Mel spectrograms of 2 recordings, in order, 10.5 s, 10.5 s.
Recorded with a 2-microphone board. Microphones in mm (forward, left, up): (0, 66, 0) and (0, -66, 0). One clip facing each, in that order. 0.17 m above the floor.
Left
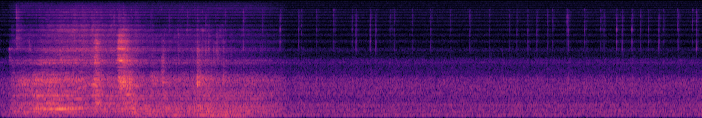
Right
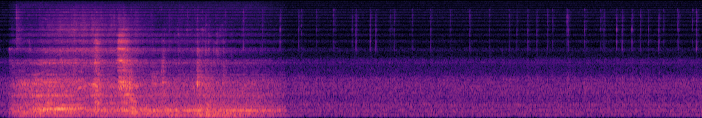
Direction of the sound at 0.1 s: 50° right (ahead or behind).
